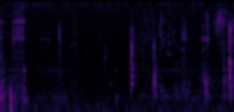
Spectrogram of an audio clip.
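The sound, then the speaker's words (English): A person takes a quiet sip of water: a few soft, wet mouth clicks and gulps scattered over a couple of seconds, with no talking. “I need to take a drink of water there.”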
